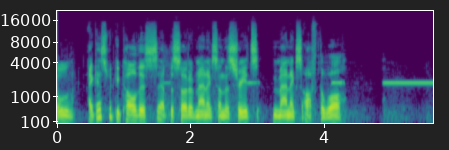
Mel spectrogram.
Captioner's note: EKG beeps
